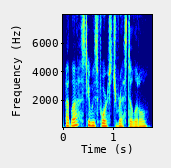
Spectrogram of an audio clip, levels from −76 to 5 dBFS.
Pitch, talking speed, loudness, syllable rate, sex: 190 Hz, 300 wpm, -17 LUFS, 6.6 syllables/s, female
